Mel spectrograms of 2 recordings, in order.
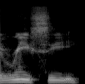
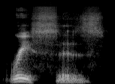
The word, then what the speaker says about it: Reese's: somebody was like bro it doesn't say Reese it's Reese's belongs to Reese Reese's I I get it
